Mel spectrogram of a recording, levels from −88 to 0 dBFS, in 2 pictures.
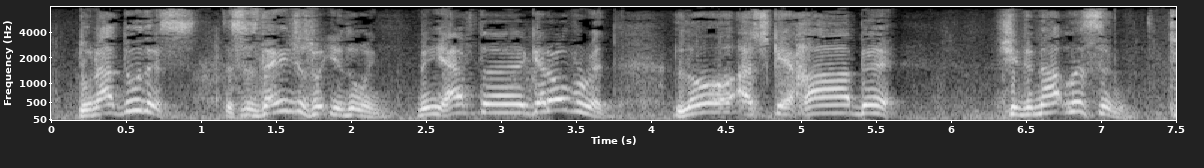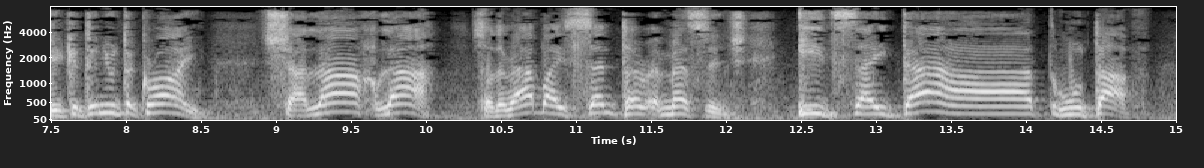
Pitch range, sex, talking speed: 185-230 Hz, male, 140 wpm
